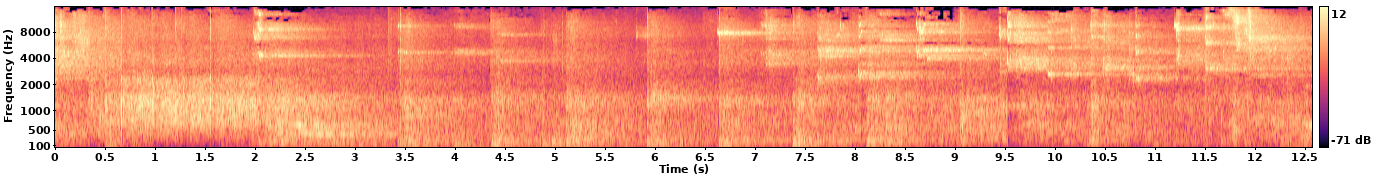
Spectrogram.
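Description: Indoor basketball game in a hall: the ball bouncing on the court and sneakers squeaking in many short, high-pitched chirps, echoing around the gym.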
